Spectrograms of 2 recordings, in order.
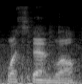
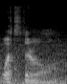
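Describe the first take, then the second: First: Each word is said fully and separately. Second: The last two words blend into one reduced word. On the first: The speaker calls it right. "You just say the words" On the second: The speaker calls it wrong. "it must be like What Stanwell"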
